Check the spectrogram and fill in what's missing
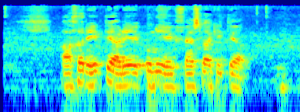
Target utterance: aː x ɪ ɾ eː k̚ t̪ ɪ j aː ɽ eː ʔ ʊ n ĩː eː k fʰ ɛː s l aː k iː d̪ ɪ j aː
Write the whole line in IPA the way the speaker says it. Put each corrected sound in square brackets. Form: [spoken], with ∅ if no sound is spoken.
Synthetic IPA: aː x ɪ ɾ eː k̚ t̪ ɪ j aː ɽ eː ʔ ʊ n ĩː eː k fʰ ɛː s l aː k iː [t̪] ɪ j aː

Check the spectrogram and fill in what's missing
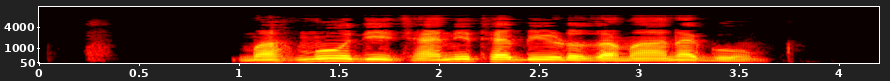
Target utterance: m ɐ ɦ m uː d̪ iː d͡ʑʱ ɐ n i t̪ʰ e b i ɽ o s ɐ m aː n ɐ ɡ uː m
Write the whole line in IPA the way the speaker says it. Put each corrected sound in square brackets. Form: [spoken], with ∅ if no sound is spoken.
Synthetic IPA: m ɐ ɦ m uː d̪ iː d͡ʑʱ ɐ n i t̪ʰ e b [iː] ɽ o [z] ɐ m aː n ɐ ɡ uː m

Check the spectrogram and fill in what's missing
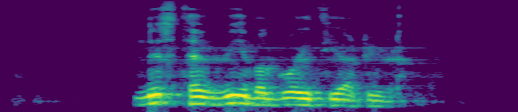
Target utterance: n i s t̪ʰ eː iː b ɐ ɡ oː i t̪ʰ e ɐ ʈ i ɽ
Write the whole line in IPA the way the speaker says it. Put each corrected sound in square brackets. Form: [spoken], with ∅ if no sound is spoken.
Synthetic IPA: n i s t̪ʰ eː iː b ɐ ɡ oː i t̪ʰ [i] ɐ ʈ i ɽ

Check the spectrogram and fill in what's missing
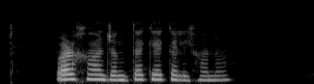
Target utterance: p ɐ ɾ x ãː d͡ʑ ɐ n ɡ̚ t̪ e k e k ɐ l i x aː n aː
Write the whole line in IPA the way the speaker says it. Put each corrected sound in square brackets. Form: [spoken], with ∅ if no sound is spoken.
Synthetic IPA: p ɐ [ɽ] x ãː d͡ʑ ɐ [ŋ] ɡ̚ t̪ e k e k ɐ l i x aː n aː

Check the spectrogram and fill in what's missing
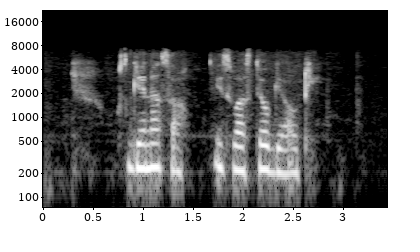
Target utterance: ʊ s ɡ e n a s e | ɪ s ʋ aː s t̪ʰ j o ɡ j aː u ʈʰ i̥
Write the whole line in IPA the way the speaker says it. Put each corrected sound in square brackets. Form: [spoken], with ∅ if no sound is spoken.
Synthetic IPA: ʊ s ɡ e n a s [a] | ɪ s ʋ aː s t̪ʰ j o ɡ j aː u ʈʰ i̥

